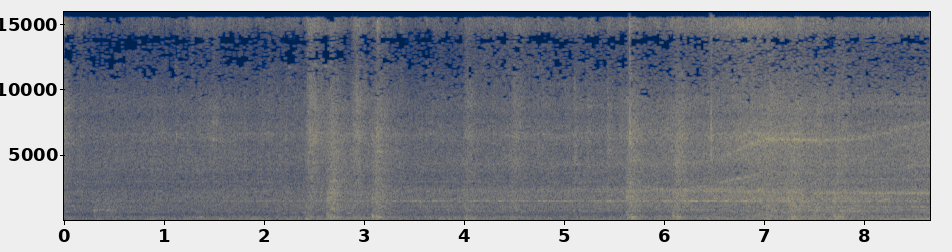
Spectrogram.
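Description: TransPennine Express Class 802 (Nova 1) train coming in and running past along the platform, with wheels knocking over rail joints a few times and a thin high whine that grows near the end.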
